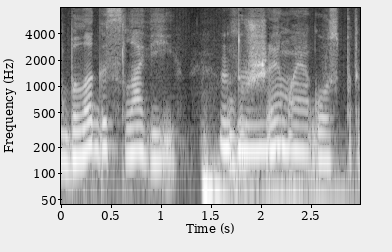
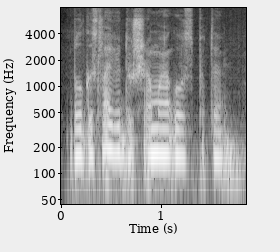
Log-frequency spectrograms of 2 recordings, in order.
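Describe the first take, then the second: First: It is voiced fully with open, resonant sound. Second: It is muttered quietly under the breath. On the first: The speaker calls it right. "у него получается «благослови»" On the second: The speaker calls it wrong. "Вот так себе под нос"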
